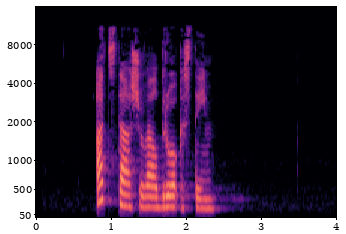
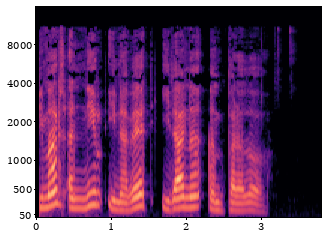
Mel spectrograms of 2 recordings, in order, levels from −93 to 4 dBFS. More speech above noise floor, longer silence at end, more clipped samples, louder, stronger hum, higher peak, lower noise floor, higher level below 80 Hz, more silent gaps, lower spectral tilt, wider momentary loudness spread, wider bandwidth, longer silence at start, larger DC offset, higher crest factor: first, 58 dB vs 41 dB; first, 1.65 s vs 0.8 s; neither; about the same, -22 LUFS vs -20 LUFS; neither; about the same, -2 dBFS vs 0 dBFS; first, -80 dBFS vs -60 dBFS; second, -80 dBFS vs -64 dBFS; neither; second, -3.5 dB/octave vs -5.5 dB/octave; about the same, 10 LU vs 11 LU; about the same, 11.5 kHz vs 11.5 kHz; first, 0.8 s vs 0.05 s; neither; about the same, 24 dB vs 20 dB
